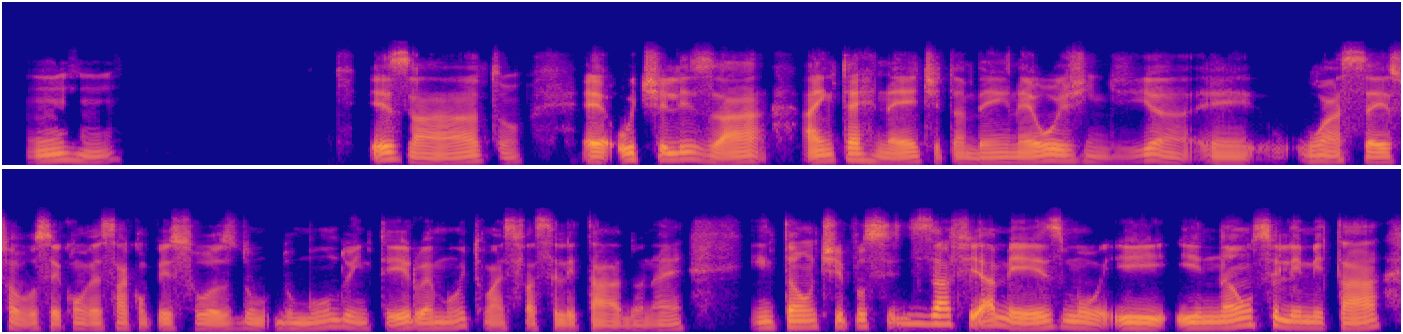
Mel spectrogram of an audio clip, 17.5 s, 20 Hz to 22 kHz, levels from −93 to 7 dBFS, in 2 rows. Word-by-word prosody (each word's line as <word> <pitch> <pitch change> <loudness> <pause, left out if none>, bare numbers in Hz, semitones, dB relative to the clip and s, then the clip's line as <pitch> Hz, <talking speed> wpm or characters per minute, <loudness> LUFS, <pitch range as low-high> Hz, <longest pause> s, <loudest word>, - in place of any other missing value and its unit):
Uhum. 95 0 -6 1.6
Exato. 80 - +1 0.4
É, - - +8
utilizar 120 -2 +2 0.2
a - - +4
internet 90 -7 +1
também, 80 +1 -4
né, 80 +1 0
hoje 100 -1 +1
em 85 - -11
dia, 85 +2 -5
eh, 80 -3 -6 0.3
o - - -4
acesso 85 0 +1
a - - +1
você - - +1
conversar 90 0 -3
com - - -10
pessoas 85 -2 -2
do 90 -2 -7
do 95 - -10
mundo 105 +6 -5
inteiro 95 0 -1
é - - -1
muito 100 +7 -7
mais 80 0 -3
facilitado, 75 -3 -3
né, 75 +3 -6 0.4
então, 110 +3 +1
tipo, 120 - +2
se 120 - +3
desafiar 165 -1 +4
mesmo 100 -1 +2
e 95 -1 +2
e 100 - +1
não 105 +7 +2
se 145 - +3
limitar 100 0 +1
95 Hz, 130 wpm, -24 LUFS, 85-110 Hz, 1.6 s, É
